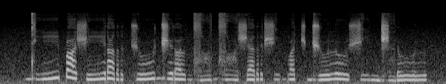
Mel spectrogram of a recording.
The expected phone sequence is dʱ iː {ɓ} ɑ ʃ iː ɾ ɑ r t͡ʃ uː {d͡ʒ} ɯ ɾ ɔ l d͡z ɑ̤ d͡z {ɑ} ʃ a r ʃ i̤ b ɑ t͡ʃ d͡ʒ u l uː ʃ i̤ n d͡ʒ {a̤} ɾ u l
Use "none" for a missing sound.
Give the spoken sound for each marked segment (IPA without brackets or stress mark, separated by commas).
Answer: ɓ, d͡ʒ, ɑ̤, a̤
